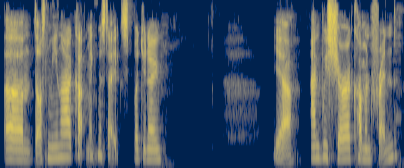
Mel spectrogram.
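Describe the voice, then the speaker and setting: Lowish-voiced woman chatting while crocheting. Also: a little slow, gravelly, a bit bright, no echo, lo-fi sound. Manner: chatty, rambling, with frequent ums and half-muttered stitch counting. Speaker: crochet livestream host. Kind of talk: casual livestream chat while crocheting.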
